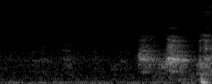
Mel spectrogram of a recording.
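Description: Quiet room tone, then about one and a half seconds in a short, high-pitched, voice-like call lasting about half a second.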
